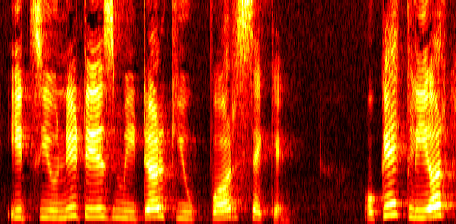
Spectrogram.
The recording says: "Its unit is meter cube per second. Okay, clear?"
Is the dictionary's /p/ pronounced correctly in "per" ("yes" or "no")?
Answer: yes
